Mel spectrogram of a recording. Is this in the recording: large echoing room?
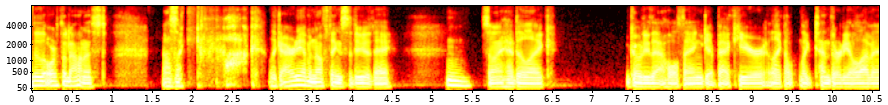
no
